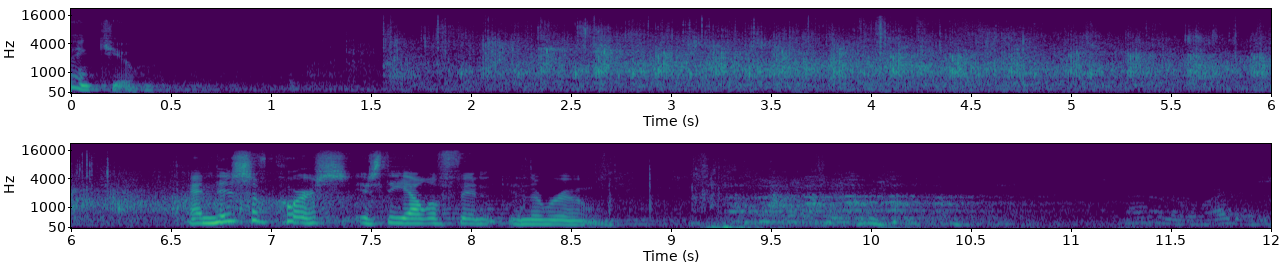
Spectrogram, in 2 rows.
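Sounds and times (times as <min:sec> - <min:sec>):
audience applauding: 0:01.2 - 0:07.0.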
